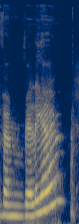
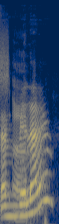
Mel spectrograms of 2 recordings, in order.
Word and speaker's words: Venrillo: I think their name is pronounced Venrillo. Yes. Venrillo.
